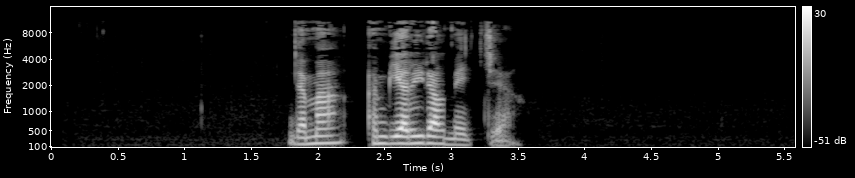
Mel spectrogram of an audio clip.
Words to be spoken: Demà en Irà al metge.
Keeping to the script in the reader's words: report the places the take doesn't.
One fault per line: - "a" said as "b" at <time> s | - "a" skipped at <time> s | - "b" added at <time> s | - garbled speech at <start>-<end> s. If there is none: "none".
- "Biel" added at 2.5 s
